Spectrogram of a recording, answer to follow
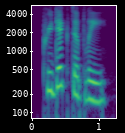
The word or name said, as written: predictably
